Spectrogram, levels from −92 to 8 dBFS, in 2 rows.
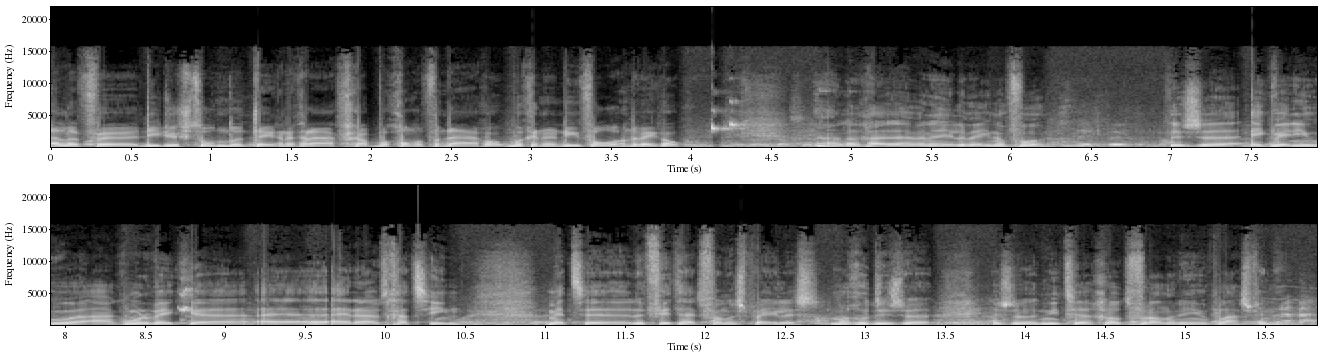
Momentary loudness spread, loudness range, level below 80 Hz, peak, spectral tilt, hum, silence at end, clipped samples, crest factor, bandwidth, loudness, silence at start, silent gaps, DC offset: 4 LU; 1 LU; -42 dBFS; 0 dBFS; -4.5 dB/octave; none; 0 s; under 0.1%; 14 dB; 16 kHz; -13 LUFS; 0 s; none; under 0.1%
